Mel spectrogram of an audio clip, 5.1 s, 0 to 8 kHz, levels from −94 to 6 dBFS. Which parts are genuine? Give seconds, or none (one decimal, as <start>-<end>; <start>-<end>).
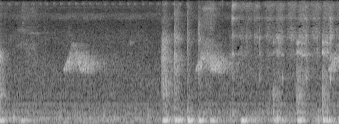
0.0-5.1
